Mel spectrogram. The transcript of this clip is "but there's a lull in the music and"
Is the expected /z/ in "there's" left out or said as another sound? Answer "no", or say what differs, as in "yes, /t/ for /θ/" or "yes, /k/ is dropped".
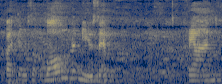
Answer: yes, /z/ is dropped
